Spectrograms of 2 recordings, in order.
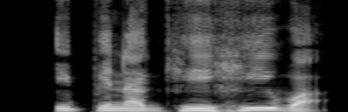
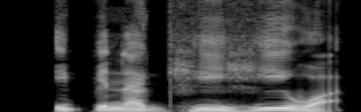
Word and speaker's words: ipinaghihiwa: Word for word it's, ipinaghihiwa niya ang kanyang kapatid ng cake. Ipinaghihiwa niya ang kanyang kapatid ng cake. Ipinaghihiwa niya ang kanyang kapatid ng cake. The first word is ipinaghihiwa.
